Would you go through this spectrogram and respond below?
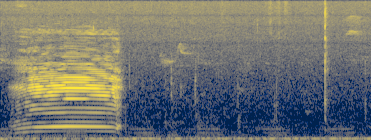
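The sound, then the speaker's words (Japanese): A single long, loud cow moo fills the first couple of seconds, rich and harmonic, then gives way to a quieter outdoor background with faint ticking and scattered small sounds, with some forest bird chirping mixed in. “若干森のさえずり的なものも入れつつ牛ですね”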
